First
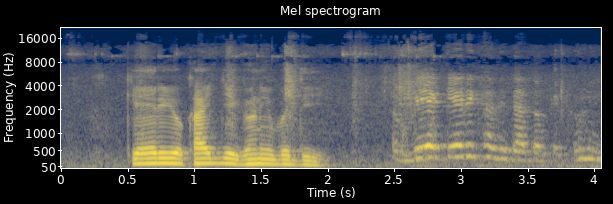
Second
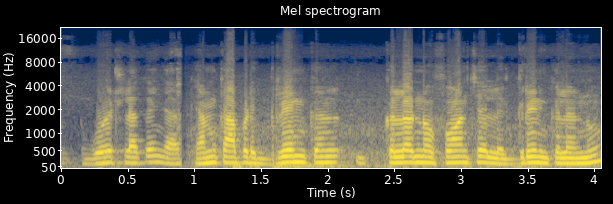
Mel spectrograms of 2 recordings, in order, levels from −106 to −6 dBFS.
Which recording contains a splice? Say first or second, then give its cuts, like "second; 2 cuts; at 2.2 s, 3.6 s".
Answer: second; 1 cut; at 0.9 s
